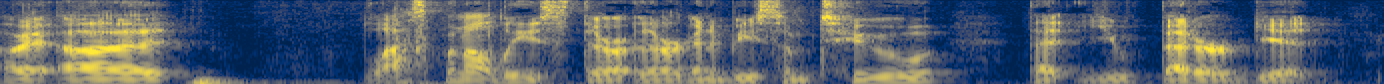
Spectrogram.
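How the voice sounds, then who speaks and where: A man speaks at medium pitch and a moderate pace in an unremarkable speaking voice with fairly even intonation. The recording is very clean with a silent background. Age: 30s. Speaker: video game podcast co-host. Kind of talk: casual chat.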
